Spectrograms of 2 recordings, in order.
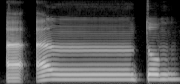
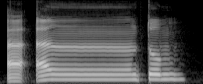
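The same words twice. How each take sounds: Both takes have the same delivery.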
